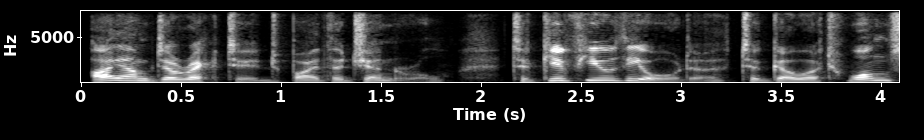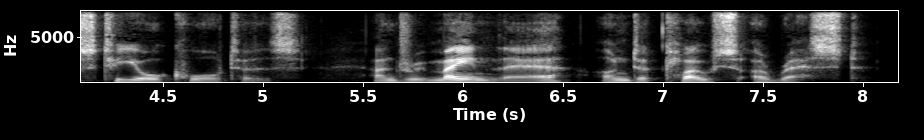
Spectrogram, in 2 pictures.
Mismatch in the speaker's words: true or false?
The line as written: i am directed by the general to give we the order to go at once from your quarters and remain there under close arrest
true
